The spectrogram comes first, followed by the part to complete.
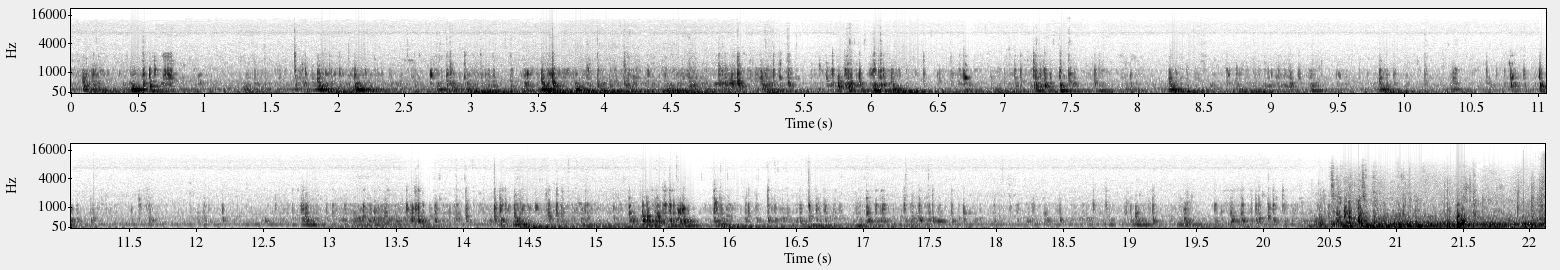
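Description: Water lapping and gurgling against the hull of a small wooden sailing dinghy, a Welsford Navigator, under way in light wind, rising and falling irregularly and easing off briefly twice.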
